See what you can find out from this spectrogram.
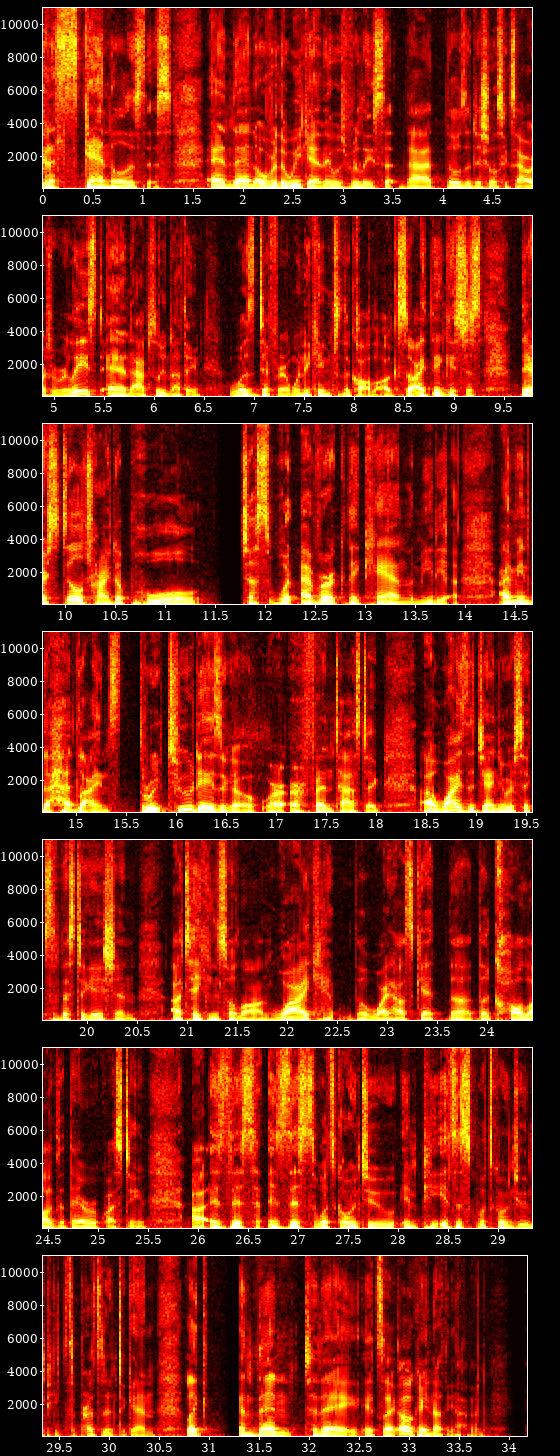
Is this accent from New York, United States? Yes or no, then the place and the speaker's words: no; Florida, United States; But then we're from Florida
